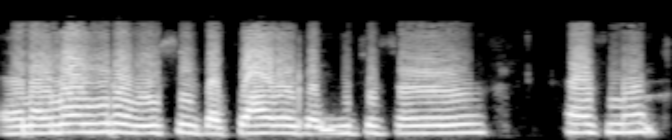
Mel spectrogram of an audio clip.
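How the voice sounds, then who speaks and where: A woman guest speaks openly and emotionally in a casual podcast chat. Her voice sits a little high, and the recording is close and dry. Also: flat delivery, a little fast, dry recording, low-quality recording. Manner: heartfelt and emotional. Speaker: podcast guest, spiritual healer.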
